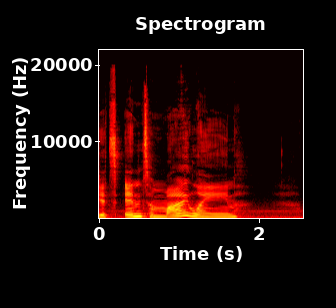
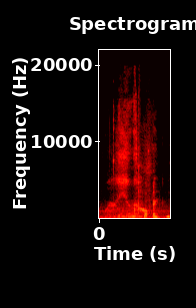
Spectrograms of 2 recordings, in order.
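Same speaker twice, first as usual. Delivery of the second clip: hushed, whispered question off to the side; whispered aside; 14 dB quieter, faster than usual. Real, not acted. Aside to someone off the story.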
